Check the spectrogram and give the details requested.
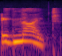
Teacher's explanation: ignite as a verb ignite with the stress on the second syllable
